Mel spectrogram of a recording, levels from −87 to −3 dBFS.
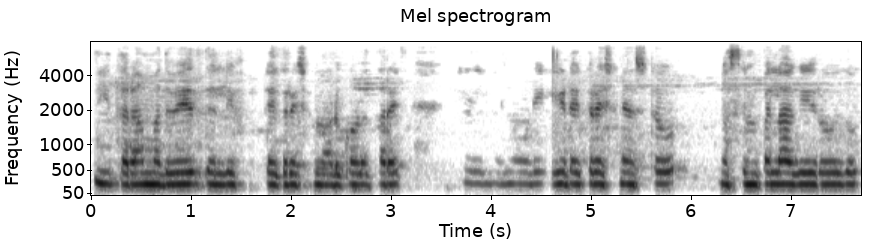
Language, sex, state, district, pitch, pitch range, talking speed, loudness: Kannada, female, Karnataka, Bijapur, 225 Hz, 220-230 Hz, 100 wpm, -19 LUFS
